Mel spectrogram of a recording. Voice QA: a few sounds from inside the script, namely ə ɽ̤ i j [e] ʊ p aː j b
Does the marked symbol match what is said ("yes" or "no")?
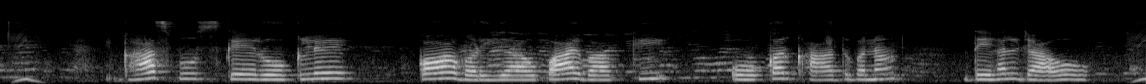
no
